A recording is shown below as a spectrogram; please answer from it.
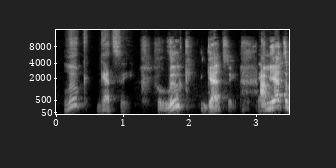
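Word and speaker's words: Getsy: who did you say Luke gy no it's pronounced Luke gy Luke gy I'm yet to be impressed by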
